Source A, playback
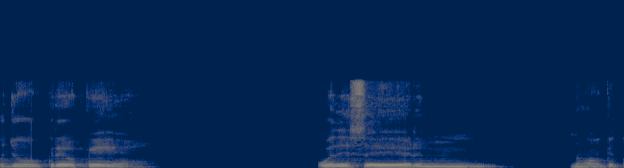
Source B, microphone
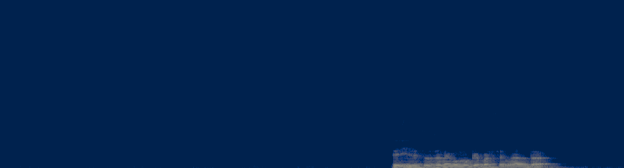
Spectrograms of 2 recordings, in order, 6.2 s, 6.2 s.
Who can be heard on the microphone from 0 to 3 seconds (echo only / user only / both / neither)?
neither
